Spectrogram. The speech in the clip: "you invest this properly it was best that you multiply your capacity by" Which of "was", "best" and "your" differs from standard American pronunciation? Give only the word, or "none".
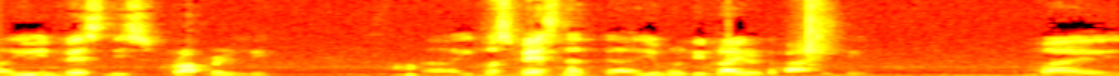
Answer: was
